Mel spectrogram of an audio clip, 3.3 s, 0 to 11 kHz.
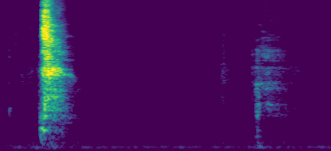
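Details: Chhinkni Sneezes 2: one loud, explosive sneeze followed by a softer second burst, a little wet sounding; an ordinary sneeze.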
